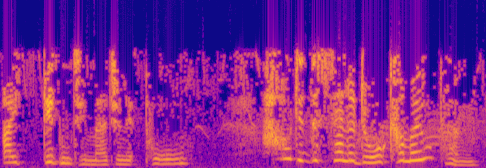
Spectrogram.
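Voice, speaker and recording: An actress playing a nervous wife in a thriller radio drama, anxious, pleading and insistent. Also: female voice, high voice, big pitch swings, unhurried. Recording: dull lo-fi radio recording, faint noise.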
